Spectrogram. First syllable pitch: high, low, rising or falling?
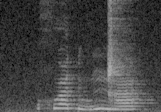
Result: high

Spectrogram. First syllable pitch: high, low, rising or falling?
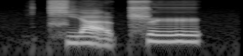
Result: low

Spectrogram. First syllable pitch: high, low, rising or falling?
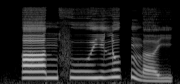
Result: high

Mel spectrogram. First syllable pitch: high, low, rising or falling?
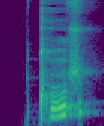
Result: rising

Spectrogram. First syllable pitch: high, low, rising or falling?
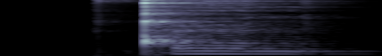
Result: high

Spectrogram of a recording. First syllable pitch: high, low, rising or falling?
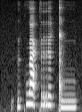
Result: low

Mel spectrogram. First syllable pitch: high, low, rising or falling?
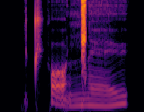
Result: falling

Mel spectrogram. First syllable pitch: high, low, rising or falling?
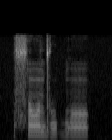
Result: high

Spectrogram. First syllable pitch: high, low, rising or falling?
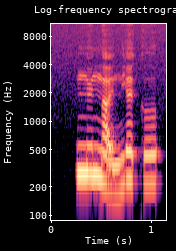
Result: high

